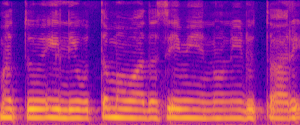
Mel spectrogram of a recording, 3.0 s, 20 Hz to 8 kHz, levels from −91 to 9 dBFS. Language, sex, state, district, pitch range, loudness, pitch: Kannada, female, Karnataka, Dakshina Kannada, 195-205 Hz, -14 LUFS, 200 Hz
